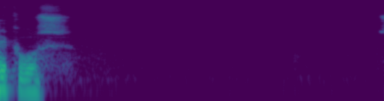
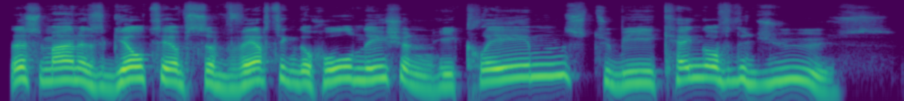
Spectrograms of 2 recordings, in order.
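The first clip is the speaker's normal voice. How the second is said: loud, high public accusation; accusing priest; 10 semitones higher, 11 dB louder than usual. Acted. Temple authorities presenting him to Pilate, accusing. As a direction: denounce the prisoner to the governor.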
